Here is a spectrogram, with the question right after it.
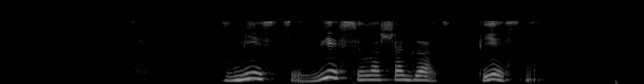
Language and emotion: Russian, positive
